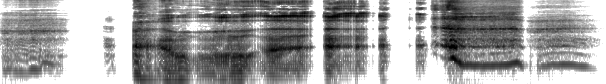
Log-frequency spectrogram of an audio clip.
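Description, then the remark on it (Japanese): A long, loud, drawn-out belch rumbles for several seconds, breaking into a few throaty bursts and ending in a lower gurgling tail, with no talking. “お下品なゲップやめらんねえし。”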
